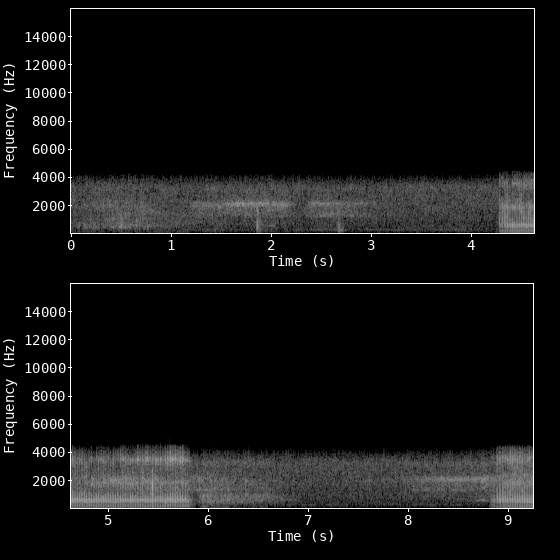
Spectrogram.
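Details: Bulldog snoring: a steady, raspy rumble with a loud, dense burst of harsh snoring midway, then quieter breathing that swells again at the end.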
